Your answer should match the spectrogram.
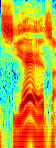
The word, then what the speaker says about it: Sieyès: Then the second coup was Napoleon didn't tell his other two boys about this, who were Roger Ducos and Sieyès. I don't know how they'll spell that, how to pronounce that, but it's spelled S-I-E-Y-E-S.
